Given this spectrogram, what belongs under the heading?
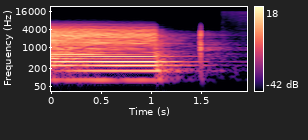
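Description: Electric guitar chord through a dual overdrive pedal, thick distorted sustain ringing for about a second before being muted, followed by a faint pick click.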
